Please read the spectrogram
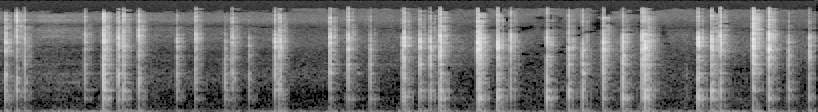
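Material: Porcelain.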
